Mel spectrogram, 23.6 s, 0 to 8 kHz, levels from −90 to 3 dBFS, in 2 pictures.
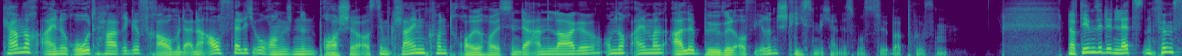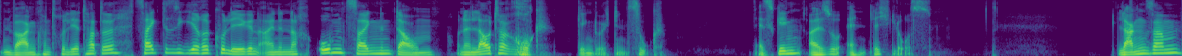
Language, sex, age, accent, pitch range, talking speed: German, male, 30-49, German, 105-150 Hz, 145 wpm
